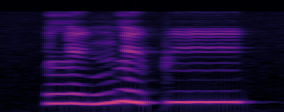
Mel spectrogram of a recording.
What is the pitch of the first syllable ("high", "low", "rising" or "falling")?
rising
